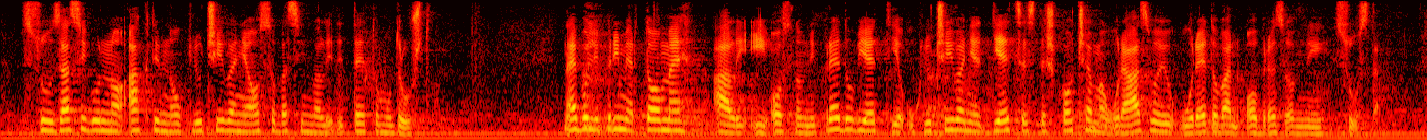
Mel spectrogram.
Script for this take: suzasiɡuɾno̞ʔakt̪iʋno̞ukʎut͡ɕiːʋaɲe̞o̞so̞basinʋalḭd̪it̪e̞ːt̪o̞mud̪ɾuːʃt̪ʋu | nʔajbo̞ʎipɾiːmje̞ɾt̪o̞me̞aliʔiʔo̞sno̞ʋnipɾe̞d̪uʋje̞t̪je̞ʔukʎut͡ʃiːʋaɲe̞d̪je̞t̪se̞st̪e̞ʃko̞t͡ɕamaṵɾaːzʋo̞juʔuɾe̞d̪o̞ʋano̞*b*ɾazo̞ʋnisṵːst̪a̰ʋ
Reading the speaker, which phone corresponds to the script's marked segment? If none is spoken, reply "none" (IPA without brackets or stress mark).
b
